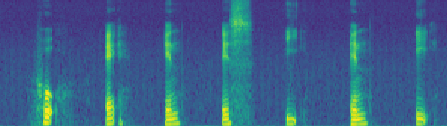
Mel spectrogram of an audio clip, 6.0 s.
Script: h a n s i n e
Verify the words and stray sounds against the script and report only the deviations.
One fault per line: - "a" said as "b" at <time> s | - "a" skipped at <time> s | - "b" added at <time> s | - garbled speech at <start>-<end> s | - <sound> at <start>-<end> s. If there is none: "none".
none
